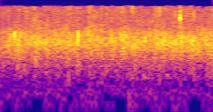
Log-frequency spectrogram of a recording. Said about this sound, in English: that is for God, the applause there.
